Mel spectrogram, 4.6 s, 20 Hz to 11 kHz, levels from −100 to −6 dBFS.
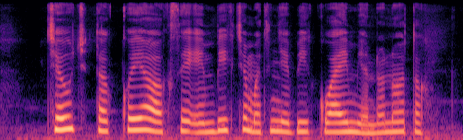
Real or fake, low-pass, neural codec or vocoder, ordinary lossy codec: real; 9.9 kHz; none; none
